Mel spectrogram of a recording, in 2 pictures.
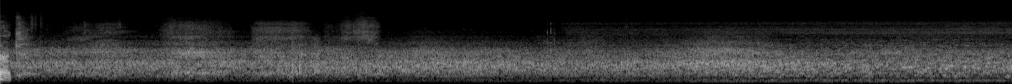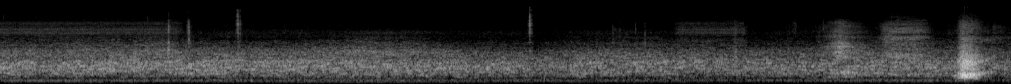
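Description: Steady hum of distant road traffic that swells and fades as cars pass, with several short breaths close to the microphone.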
